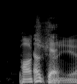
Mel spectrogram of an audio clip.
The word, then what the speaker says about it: Pontchartrain: It was about a month into the investigation when investigators were able to get surveillance footage of Lake Pontchartrain. And I always feel like I'm mispronouncing that. – No, that's right. Pontchartrain.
